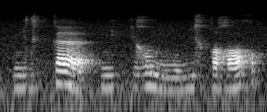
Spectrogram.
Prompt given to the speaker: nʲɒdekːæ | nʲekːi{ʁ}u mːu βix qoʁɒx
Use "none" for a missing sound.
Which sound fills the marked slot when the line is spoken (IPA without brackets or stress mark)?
ʁ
